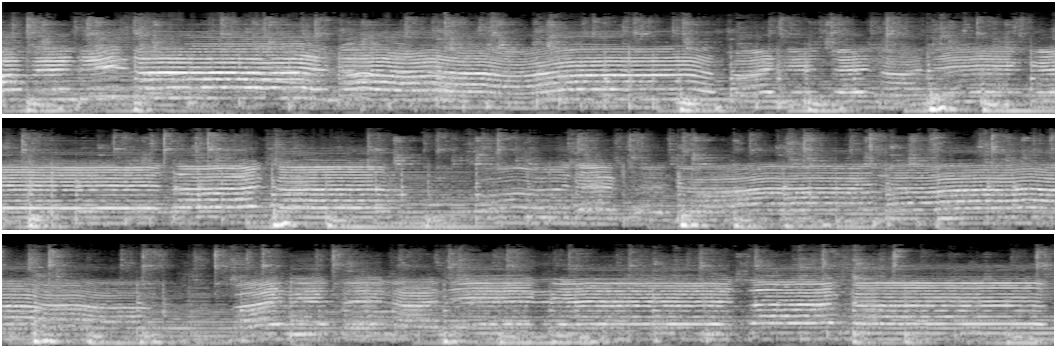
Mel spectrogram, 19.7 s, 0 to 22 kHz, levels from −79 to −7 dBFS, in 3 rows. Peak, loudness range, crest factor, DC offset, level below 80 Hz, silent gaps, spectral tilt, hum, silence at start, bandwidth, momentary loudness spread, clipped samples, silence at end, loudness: 0 dBFS; 6 LU; 14 dB; under 0.1%; -38 dBFS; none; -2.5 dB/octave; none; 0 s; 16 kHz; 8 LU; under 0.1%; 0 s; -12 LUFS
